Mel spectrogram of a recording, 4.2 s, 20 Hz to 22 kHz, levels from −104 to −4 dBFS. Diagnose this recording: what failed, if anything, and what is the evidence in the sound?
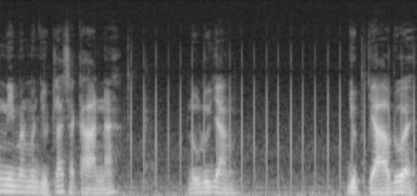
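A train of clicks runs from 1.31 s to 4.15 s: about twenty near-identical pulses at a steady 8.1 per second, peaking about 15 dB above the speech and continuing through the pauses. It points to the analogue wiring stage, likely interference from nearby equipment coupling periodic pulses into the signal path. On a spectrogram it shows as evenly spaced thin vertical broadband lines, and on the waveform as sharp spikes standing well proud of the speech envelope.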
